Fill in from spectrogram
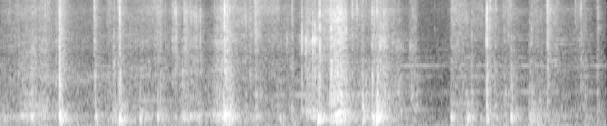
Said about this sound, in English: So I'm opening it up, and everything's still in its cardboard boxes and stuff, but this big cardboard box here is actually... this big cardboard box here, where's the front? Top. There it is. Gotta open it up.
